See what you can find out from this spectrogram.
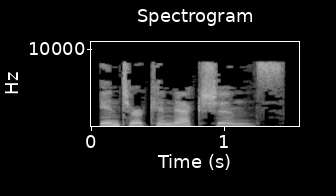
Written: interconnections

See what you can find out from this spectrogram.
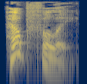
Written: helpfully

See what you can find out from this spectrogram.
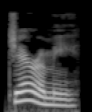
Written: jerimy

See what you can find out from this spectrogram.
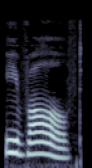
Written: evolved

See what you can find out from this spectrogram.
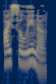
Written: isolina

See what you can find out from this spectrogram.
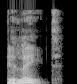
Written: elate

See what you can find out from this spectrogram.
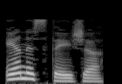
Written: Anasthasia

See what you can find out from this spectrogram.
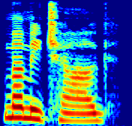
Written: mummichog

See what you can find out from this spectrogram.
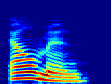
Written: Elmen

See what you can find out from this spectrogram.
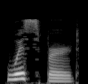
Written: whispered

